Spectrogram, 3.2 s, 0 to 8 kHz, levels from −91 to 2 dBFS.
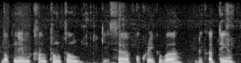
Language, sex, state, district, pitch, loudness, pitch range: Garo, male, Meghalaya, West Garo Hills, 110 Hz, -20 LUFS, 100-140 Hz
